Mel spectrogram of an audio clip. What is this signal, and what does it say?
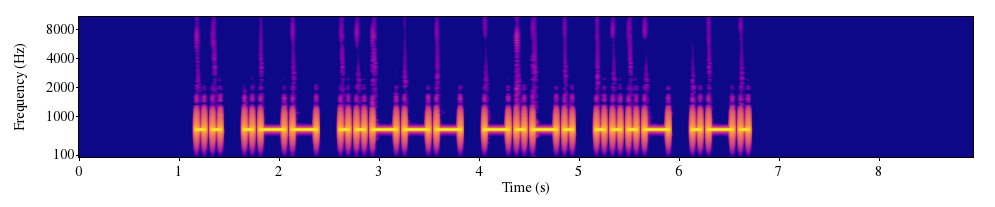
Morse code, heard as a keyed tone, about 15 wpm, 700 Hz. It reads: IW2CVR
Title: DXCC-100 Call Signs - 6 Characters - 15wpm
